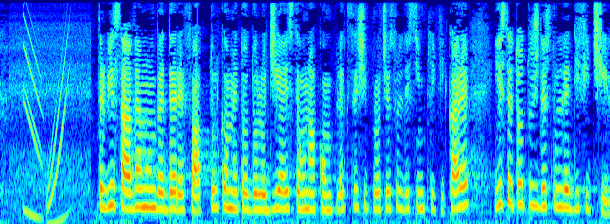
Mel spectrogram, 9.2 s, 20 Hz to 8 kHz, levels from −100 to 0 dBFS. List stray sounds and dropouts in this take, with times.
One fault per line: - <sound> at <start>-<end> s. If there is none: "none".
- chirp at 0.3-1.1 s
